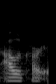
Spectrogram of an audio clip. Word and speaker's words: Alucard: or like the first fight between Trevor and Alucard.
